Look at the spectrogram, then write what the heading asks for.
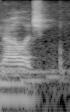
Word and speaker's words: knowledge: Why don't we pronounce the K in knowledge?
